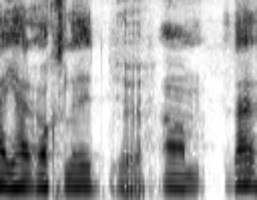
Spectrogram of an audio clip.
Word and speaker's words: Oxlade: Sit down with Kily, like have a, like, you know how you had Oxlade. Yeah. Is that how you say it? Yeah. Oxlade.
